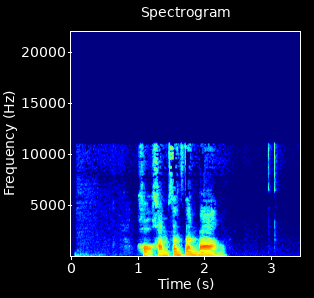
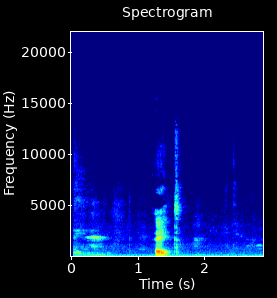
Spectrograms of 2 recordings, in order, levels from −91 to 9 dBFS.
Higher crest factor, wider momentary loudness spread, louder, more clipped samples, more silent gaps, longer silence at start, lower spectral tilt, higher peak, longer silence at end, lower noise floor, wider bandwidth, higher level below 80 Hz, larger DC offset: about the same, 20 dB vs 22 dB; second, 11 LU vs 22 LU; first, -16 LUFS vs -23 LUFS; neither; neither; first, 1 s vs 0.05 s; about the same, -6.5 dB/octave vs -6.5 dB/octave; first, 0 dBFS vs -6 dBFS; second, 1.15 s vs 1.3 s; first, -74 dBFS vs -56 dBFS; about the same, 11.5 kHz vs 11.5 kHz; first, -54 dBFS vs -62 dBFS; neither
